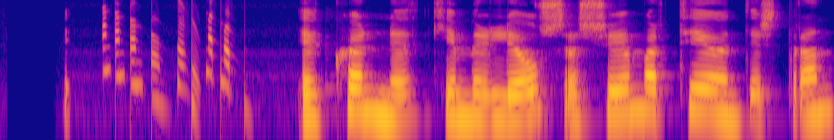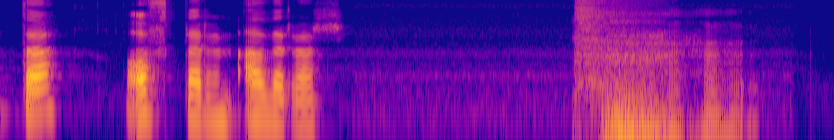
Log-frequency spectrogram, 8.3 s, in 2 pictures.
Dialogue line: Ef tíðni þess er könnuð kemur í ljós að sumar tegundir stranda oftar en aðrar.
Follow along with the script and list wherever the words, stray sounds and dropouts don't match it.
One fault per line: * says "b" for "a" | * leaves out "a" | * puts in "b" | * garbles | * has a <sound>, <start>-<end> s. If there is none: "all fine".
* has a chirp, 0.5-1.3 s
* leaves out "tíðni þess"
* has a laugh, 7.0-8.0 s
